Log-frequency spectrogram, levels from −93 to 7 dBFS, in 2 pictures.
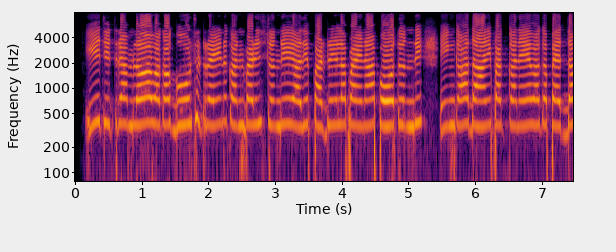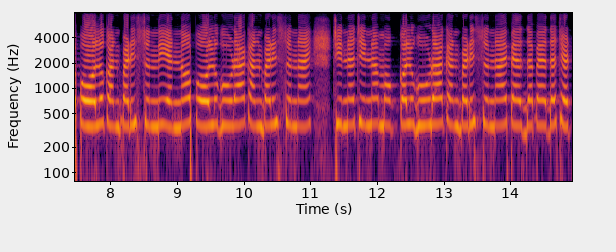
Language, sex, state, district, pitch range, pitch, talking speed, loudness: Telugu, male, Andhra Pradesh, Anantapur, 360-375 Hz, 370 Hz, 105 wpm, -16 LUFS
